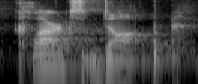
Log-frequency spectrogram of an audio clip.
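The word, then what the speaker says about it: Klerksdorp: a couple hundred clicks Clerk's Dorp pronounced Clark's Dopp well who would have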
